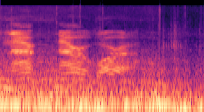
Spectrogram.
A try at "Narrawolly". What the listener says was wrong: No, something Wally. Narrawolly.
